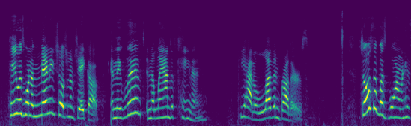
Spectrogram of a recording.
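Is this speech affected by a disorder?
No.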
